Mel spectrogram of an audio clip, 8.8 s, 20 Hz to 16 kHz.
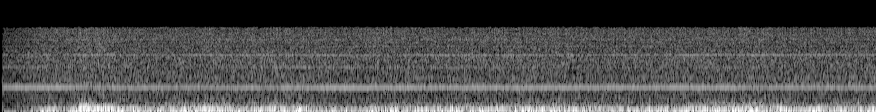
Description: Noise
If you've read any other FOP-38 reviews or roundups, you'll note that all of the reviewers mention how unbearably loud the fan is. The FOP-38 comes stocked with a Delta 7000RPM fan, and let me tell you something; this thing sounds like a bloody hair dryer. I've taken the liberty of recording a sound clip of this beast in action.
